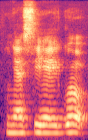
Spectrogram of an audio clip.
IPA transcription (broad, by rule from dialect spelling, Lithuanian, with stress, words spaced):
nʲɛs ˈjɛɪɡʊ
